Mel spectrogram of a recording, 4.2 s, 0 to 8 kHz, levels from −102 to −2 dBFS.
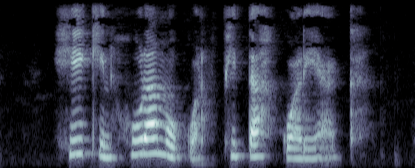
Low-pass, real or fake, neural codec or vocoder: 7.2 kHz; real; none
